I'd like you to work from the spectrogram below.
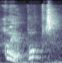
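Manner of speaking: cooing call to the dogs; high sing-song call. Real, not acted. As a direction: lilt it up high to get the dogs moving. Calling the dogs up.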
